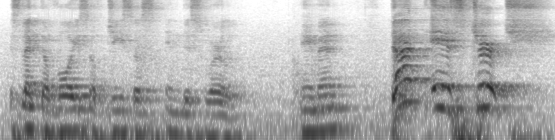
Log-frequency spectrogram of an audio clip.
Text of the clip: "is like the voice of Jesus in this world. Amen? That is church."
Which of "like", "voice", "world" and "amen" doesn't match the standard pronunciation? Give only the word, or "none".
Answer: none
